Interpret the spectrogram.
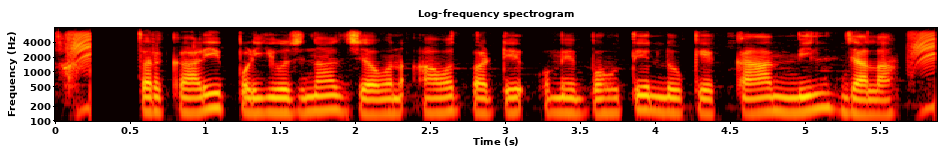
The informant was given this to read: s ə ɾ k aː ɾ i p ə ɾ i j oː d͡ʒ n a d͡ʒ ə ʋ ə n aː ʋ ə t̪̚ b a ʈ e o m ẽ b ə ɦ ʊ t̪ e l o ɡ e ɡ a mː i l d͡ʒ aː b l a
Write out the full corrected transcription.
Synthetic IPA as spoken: s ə ɾ k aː ɾ i p ə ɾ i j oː d͡ʒ n a d͡ʒ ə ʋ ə n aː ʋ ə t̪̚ b a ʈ e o m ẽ b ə ɦ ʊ t̪ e l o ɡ e k a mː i l d͡ʒ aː l a

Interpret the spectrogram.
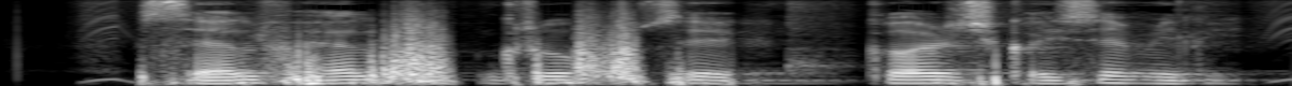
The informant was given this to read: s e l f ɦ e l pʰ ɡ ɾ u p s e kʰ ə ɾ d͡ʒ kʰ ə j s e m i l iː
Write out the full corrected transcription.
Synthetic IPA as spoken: s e l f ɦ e l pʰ ɡ ɾ u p s e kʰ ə ɾ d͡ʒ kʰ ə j s e m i l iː

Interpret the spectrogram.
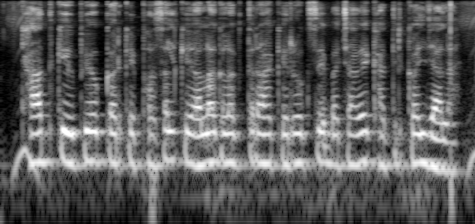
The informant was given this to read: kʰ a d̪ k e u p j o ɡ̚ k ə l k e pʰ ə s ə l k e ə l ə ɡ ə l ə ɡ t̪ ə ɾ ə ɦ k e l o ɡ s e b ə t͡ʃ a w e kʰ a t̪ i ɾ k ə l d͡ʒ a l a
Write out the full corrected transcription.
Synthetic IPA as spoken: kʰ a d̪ k e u p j o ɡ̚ k ə ɾ k e pʰ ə s ə l k e ə l ə ɡ ə l ə ɡ t̪ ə ɾ ə ɦ k e ɾ o ɡ s e b ə t͡ʃ a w e kʰ a t̪ i ɾ k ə l d͡ʒ a l a

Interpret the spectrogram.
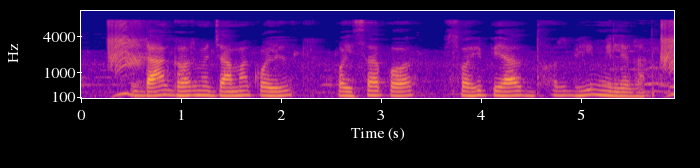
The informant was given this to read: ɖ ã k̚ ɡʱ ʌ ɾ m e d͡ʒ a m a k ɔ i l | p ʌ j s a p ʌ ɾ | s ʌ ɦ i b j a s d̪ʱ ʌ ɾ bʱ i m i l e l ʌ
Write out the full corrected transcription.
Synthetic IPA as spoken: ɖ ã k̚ ɡʱ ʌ ɾ m e d͡ʒ a m a k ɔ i l | p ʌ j s a p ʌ ɾ | s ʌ ɦ i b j a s d̪ʱ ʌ ɾ bʱ i m i l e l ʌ

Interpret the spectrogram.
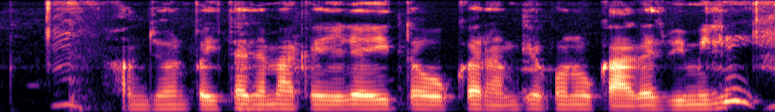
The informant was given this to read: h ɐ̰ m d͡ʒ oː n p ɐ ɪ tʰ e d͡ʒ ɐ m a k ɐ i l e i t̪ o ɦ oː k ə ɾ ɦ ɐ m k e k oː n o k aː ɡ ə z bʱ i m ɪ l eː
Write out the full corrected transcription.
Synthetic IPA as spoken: h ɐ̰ m d͡ʒ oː n p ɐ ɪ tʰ a d͡ʒ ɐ m a k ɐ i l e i t̪ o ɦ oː k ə ɾ ɦ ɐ m k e k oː n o k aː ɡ ə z bʱ i m ɪ l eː

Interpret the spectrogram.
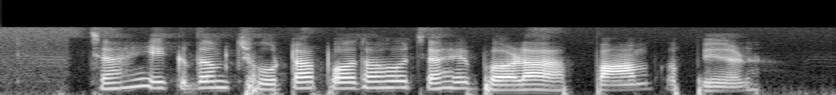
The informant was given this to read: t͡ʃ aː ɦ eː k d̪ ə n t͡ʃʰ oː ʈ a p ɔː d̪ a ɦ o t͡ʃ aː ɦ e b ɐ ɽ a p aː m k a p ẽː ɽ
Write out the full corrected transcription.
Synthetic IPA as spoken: t͡ʃ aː ɦ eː k d̪ ə m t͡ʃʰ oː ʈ a p ɔː d̪ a ɦ o t͡ʃ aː ɦ e b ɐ ɽ a p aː m k a p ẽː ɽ

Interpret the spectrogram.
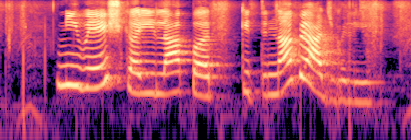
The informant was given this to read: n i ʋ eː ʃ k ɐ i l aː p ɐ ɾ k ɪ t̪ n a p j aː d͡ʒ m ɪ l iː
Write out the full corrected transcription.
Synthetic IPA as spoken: n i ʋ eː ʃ k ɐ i l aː p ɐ ɾ k ɪ t̪ n a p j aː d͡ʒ m ɪ l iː

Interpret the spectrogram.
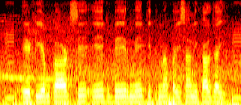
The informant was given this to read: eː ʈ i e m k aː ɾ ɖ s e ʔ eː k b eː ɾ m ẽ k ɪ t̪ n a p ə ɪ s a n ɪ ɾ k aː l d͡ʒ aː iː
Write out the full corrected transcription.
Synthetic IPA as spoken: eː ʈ i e m k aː ɾ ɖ s e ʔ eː k b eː ɾ m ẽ k ɪ t̪ n a p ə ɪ s a n ɪ k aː l d͡ʒ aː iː

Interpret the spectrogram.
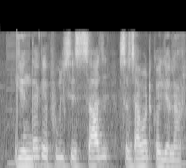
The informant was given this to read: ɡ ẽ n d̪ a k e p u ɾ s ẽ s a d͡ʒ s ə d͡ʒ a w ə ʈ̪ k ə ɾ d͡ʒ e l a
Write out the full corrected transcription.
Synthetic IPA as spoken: ɡ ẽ n d̪ a k e pʰ u l s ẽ s a d͡ʒ s ə d͡ʒ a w ə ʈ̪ k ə l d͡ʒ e l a

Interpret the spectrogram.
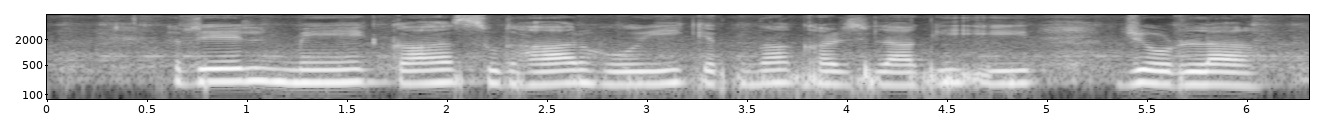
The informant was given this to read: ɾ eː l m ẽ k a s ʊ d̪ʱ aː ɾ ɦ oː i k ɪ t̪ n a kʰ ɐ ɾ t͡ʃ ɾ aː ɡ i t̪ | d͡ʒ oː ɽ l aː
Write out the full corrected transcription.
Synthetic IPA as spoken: ɾ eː l m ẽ k a s ʊ d̪ʱ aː ɾ ɦ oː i k ɪ t̪ n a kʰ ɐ ɾ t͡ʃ l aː ɡ i | d͡ʒ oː ɽ l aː

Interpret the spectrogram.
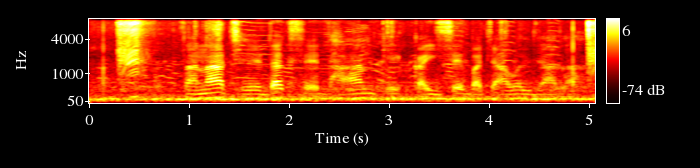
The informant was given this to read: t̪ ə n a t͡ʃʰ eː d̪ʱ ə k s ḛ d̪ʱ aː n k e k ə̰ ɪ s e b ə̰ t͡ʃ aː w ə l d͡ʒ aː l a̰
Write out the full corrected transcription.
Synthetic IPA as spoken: t̪ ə n a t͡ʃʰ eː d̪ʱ ə k s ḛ d̪ʱ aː n k e k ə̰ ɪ s e b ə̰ t͡ʃ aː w ə l d͡ʒ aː l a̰

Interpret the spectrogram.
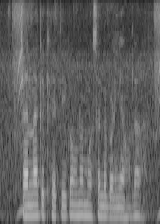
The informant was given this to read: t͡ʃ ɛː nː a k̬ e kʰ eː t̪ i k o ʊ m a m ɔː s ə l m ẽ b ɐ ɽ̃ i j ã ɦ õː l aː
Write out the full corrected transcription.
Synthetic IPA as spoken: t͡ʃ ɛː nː a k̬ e kʰ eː t̪ i k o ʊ n a m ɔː s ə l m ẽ b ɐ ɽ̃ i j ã ɦ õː l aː

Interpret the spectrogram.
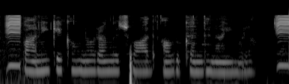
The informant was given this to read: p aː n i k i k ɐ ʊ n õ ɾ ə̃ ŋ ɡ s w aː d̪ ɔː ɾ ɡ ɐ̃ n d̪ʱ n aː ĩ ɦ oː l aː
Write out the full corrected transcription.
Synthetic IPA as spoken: p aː n i k e k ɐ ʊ n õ ɾ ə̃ ŋ ɡ s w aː d̪ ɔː ɾ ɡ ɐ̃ n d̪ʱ n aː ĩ ɦ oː l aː

